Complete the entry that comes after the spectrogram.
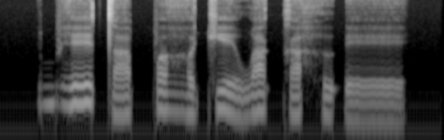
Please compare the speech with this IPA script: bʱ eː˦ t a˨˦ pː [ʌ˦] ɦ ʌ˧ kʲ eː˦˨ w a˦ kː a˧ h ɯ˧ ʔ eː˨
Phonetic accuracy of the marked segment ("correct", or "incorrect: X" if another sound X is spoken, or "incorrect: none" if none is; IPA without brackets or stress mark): correct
